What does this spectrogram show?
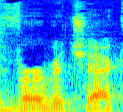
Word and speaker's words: Vrbicek: and last name but my last name is verbachek and no one can spell it so fan and flame is is also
